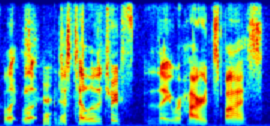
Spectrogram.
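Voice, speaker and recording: A man's voice: mid-range voice, lively intonation, slow, sharp tone, slight background noise, low-quality recording. A man chatting casually as a player in a tabletop role-playing game.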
